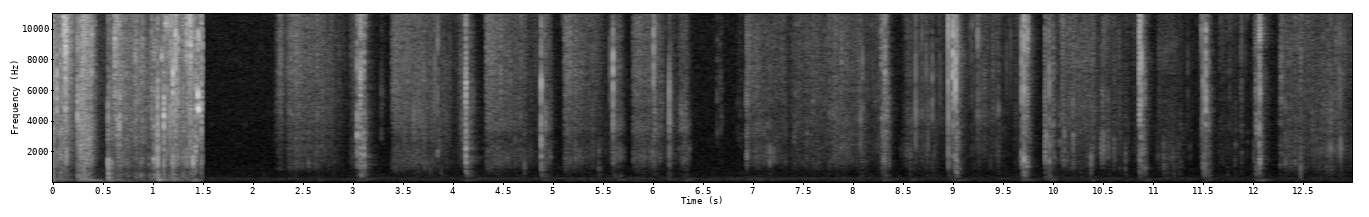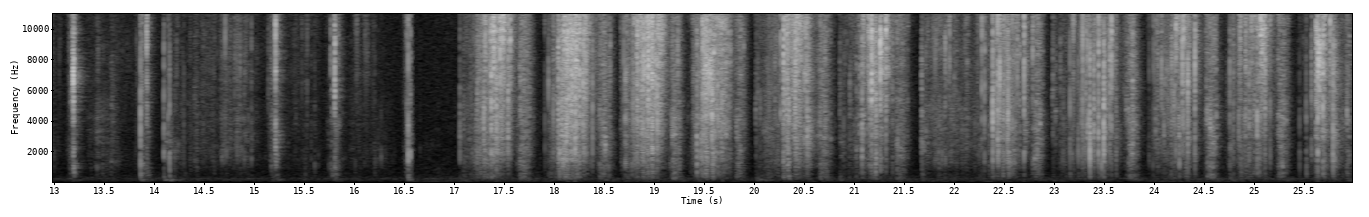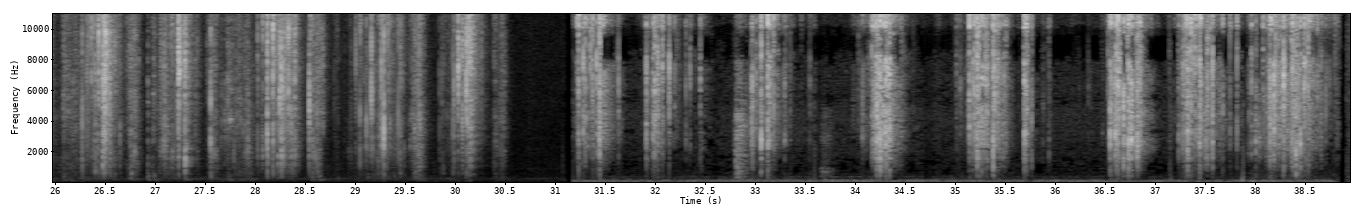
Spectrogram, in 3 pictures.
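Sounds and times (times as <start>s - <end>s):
crunchy material crackling: 0.0s - 1.6s, 31.2s - 38.9s.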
